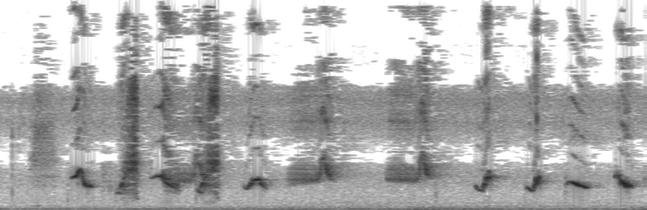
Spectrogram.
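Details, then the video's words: Greater green leafbird, kept caged and singing excitedly with a full repertoire of mimicked phrases, played to provoke other caged birds into song; short whistled and chattering phrases near mid-high pitch, some sweeping down, with varied buzzy notes between. "CUCAK IJO GACOR EMOSI BONGKAR ISIAN NGENTROK/ PANCINGAN CUCAK IJO BIAR EMOSI"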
